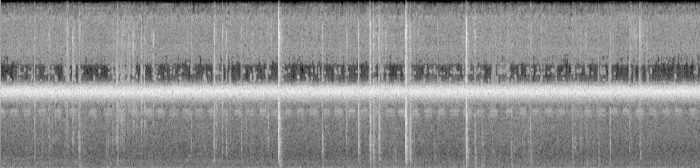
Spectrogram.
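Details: Bell crickets ring continuously in a high, even tone for sleep listening while a campfire crackles busily. Frequent pops and several loud sharp snaps cut across the insect drone.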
